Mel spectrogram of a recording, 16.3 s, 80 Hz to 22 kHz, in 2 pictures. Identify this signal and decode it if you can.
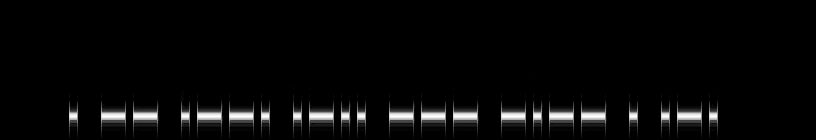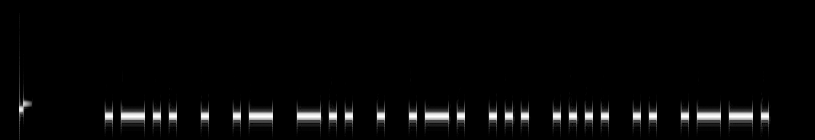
Morse code, heard as a keyed tone, about 15 wpm, 700 Hz. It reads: EMPLOYER LEADERSHIP
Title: Sentences from Top 1600 Words - New Word Drill Alt - 15wpm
